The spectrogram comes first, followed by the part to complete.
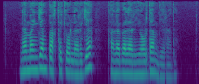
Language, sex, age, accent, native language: Uzbek, male, 25-34, Farg'ona, Uzbek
